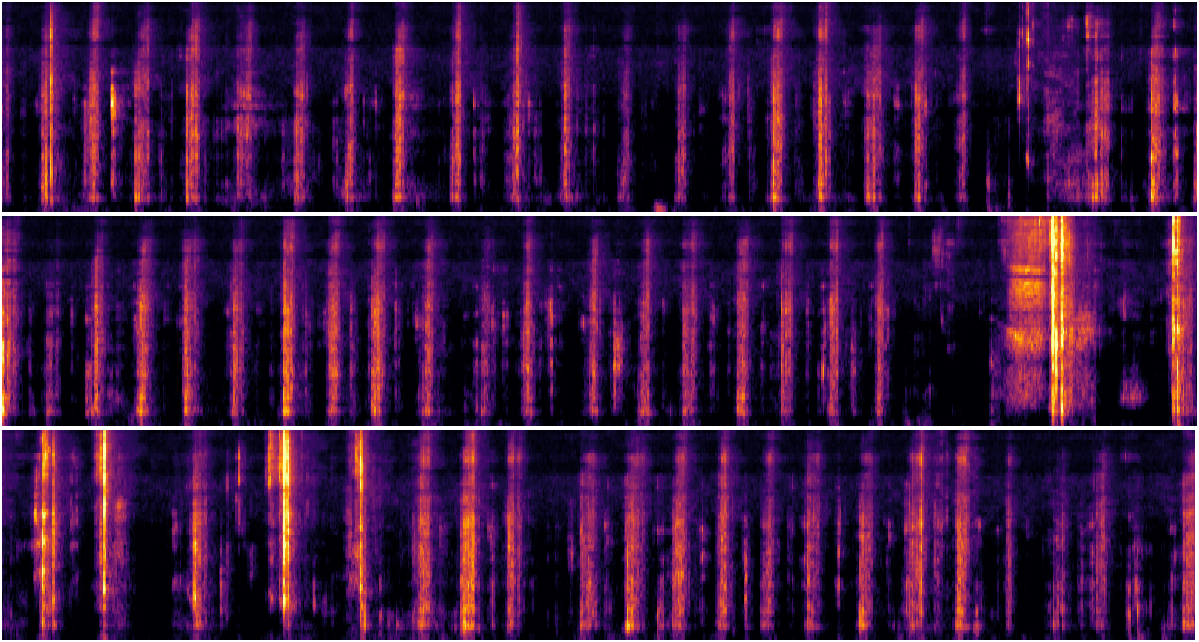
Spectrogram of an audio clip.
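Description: Close-miked chewing of crisp chamoe (Korean melon), with rapid, even crunching chews and a louder burst of crunching about two-thirds of the way in.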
